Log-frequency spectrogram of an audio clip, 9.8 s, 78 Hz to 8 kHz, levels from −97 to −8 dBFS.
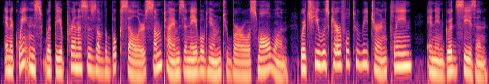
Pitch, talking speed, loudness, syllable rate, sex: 165 Hz, 165 wpm, -18 LUFS, 5.0 syllables/s, female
